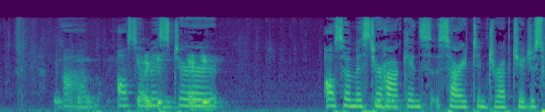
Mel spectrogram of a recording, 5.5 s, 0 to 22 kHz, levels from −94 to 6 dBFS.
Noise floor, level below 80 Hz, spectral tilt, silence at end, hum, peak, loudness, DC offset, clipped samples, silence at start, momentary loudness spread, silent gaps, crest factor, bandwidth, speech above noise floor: -51 dBFS; -38 dBFS; -3 dB/octave; 0 s; none; -4 dBFS; -21 LUFS; under 0.1%; under 0.1%; 0.15 s; 12 LU; none; 18 dB; 11.5 kHz; 30 dB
